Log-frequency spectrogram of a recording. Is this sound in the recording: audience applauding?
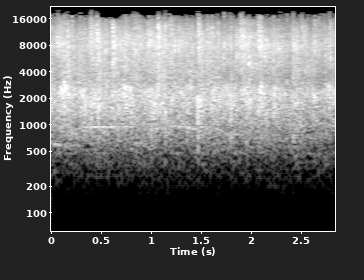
yes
